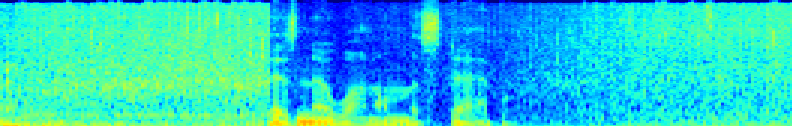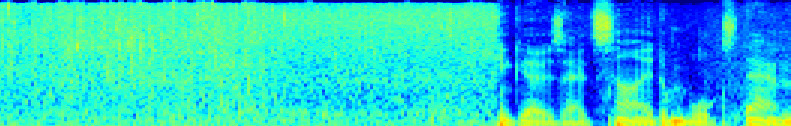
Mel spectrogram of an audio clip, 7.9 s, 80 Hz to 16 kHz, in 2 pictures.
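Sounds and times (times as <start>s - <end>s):
heavy rain falling outside: 0.0s - 6.5s
speech: 1.3s - 2.8s, 6.4s - 7.9s.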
